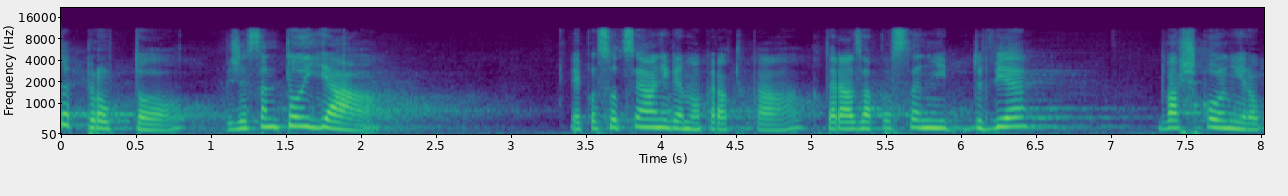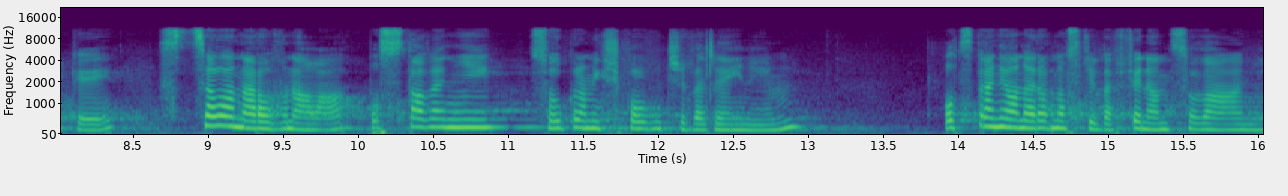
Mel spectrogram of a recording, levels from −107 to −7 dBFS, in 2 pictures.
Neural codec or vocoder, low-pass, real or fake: codec, 44.1 kHz, 3.4 kbps, Pupu-Codec; 10.8 kHz; fake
